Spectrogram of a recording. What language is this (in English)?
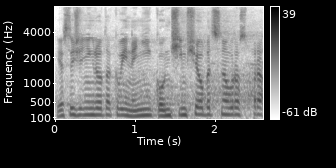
Czech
